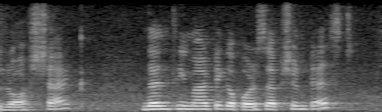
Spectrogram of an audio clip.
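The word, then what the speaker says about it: Rorschach: Shack in blot test it's pronounced as Ros Shack then thematic a perception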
